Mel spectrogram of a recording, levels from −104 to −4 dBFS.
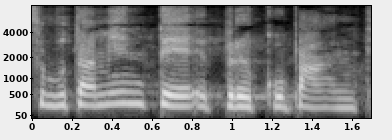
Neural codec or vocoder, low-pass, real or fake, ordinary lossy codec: codec, 16 kHz, 16 kbps, FreqCodec, smaller model; none; fake; none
